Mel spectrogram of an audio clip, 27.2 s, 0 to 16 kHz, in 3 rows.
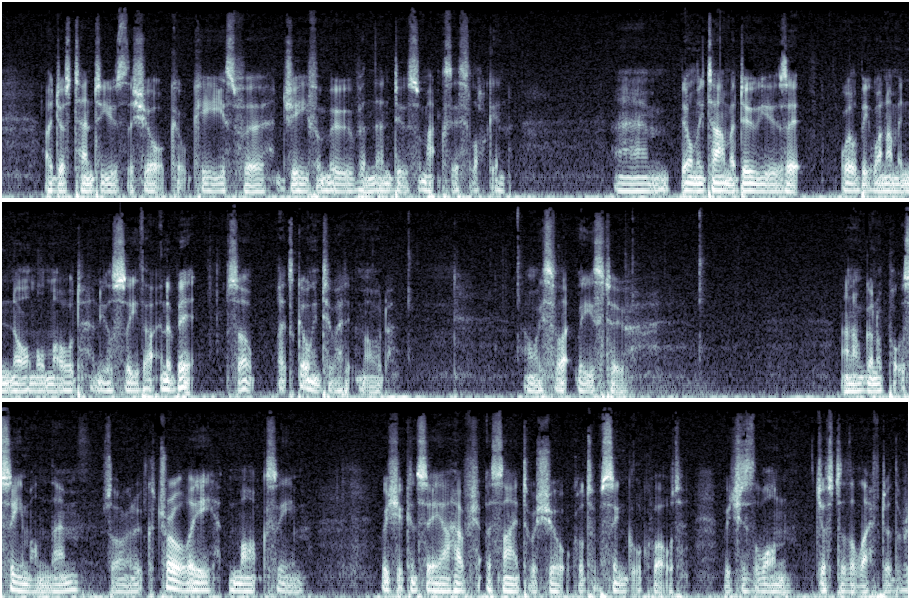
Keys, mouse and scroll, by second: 5.1-7.1 drag, 11.1 Tab, 12.2-13.9 middle drag, 14.6-17.4 drag, 17.1-18.3 middle drag, 19.6 ctrl+e.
